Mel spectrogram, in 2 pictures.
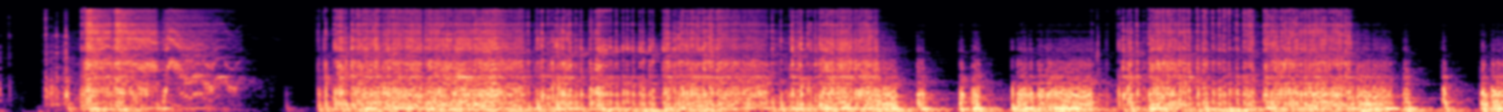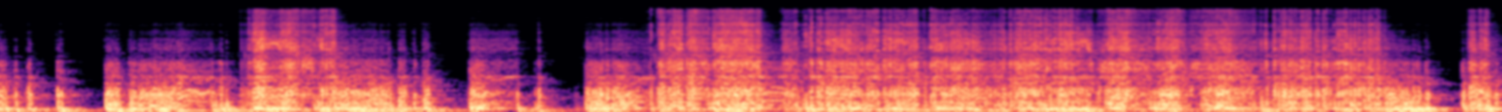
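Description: Circuit-bent Czech speak-and-tell toy giving out harsh, distorted electronic noise: a dense, buzzing wall of sound over a steady low drone. It cuts out briefly several times as its buttons and bend knobs are worked.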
